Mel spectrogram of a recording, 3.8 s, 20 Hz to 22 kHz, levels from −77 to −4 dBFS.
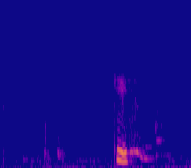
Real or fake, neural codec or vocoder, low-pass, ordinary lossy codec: fake; codec, 16 kHz, 4 kbps, FreqCodec, smaller model; 3.6 kHz; AAC, 32 kbps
